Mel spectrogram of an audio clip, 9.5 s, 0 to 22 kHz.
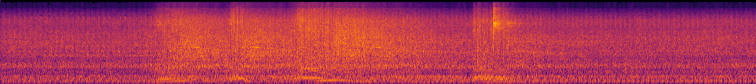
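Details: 1968 Porsche 912, 1600, after valve adjustment: rough running with sharp backfire pops around two and six seconds, slightly smoother than before; carburetors blamed, new carbs to be ordered.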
